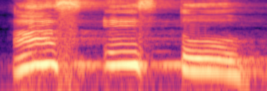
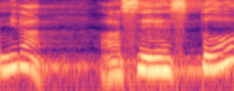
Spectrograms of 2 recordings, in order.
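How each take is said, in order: First: "Haz esto" dragged out very slowly and loud, each word pressed; the preacher voicing Jesus, hammering the command home; emphatic command. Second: "Mira, haz esto" said simply and gently, a little slow; simple and gentle. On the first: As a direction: lay down "Haz esto" as a heavy, drawn-out order. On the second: Acted. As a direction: offer "Mira, haz esto" as plain friendly advice. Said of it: "de manera tan sencilla".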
